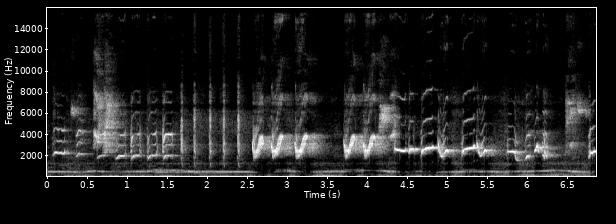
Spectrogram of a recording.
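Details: Noisy sooty-headed bulbul chorus used to spur other birds to sing: rapid clicking chirps give way to looping whistled notes and chatter over a low continuous hum.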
